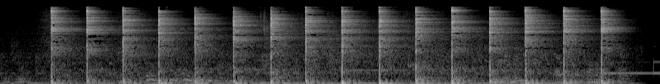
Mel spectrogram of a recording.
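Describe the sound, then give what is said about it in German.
A hammer drives a bone chisel to split a breastbone down the middle, with about sixteen sharp, evenly spaced blows in quick succession, each crisp, forming a steady rhythmic pounding that stops abruptly. “Das Brustbein wird mit Hammer und Knochenmeißel in der Mitte durchtrennt.”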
